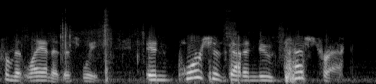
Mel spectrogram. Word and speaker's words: Porsche: I kid you not, we had a 30-minute fight out of how to say the word Porsche. Oh. He's like, Porsche.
